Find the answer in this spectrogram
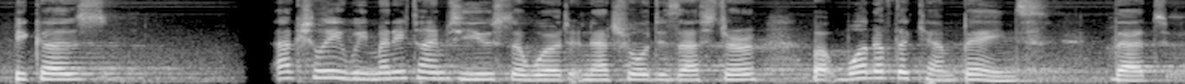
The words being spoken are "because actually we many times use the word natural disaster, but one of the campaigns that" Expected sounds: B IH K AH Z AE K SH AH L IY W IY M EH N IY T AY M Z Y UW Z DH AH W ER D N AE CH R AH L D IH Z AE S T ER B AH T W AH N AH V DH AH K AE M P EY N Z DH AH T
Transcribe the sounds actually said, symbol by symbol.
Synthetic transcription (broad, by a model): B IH K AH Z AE K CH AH L IY W IY M EH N IY T AY M Z Y UW Z DH AH W ER D N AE CH R L D IH Z AE S T ER B AH T W AH N AH V DH AH K AE M P EY N Z DH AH T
